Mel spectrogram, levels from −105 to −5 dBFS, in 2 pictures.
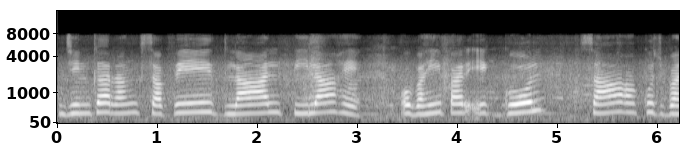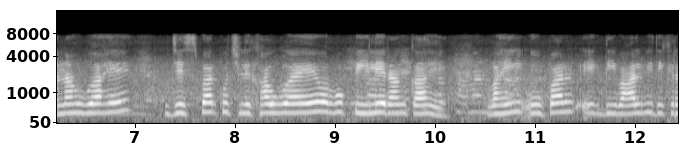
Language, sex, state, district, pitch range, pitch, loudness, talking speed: Hindi, female, Bihar, Purnia, 260-290 Hz, 270 Hz, -16 LUFS, 170 wpm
